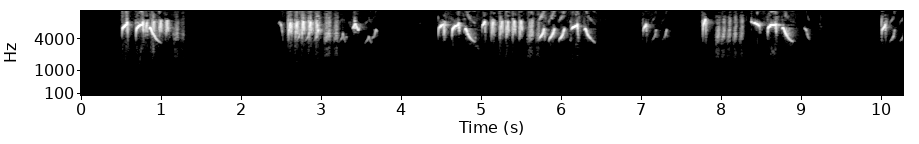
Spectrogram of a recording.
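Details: Lure call of a cinereous tit, clear-voiced and offered for training caged birds that no longer sing: dense bursts of sharp high chirps mixed with buzzy churring phrases, several phrases in quick succession with brief pauses.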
